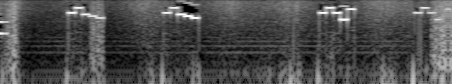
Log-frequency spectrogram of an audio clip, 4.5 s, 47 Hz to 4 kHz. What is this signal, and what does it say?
Five-tone selective call (ZVEI), heard as quick runs of five tones, tones of about 80 ms. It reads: 88765 88765 88840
